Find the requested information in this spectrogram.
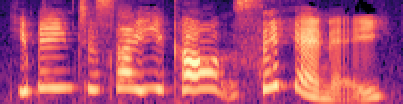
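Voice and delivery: high, loud, feigned surprise; cheeky pupil pretending to be amazed; mock innocent. A narrator's reading. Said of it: "she asked mock innocently".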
